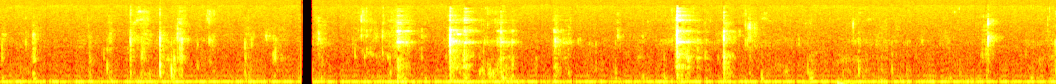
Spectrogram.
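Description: Faint mouth sounds of a toddler chewing finger food: a few small wet smacks and clicks, clustered about a second in, around three seconds in and around five seconds in, over a steady low room hum.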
